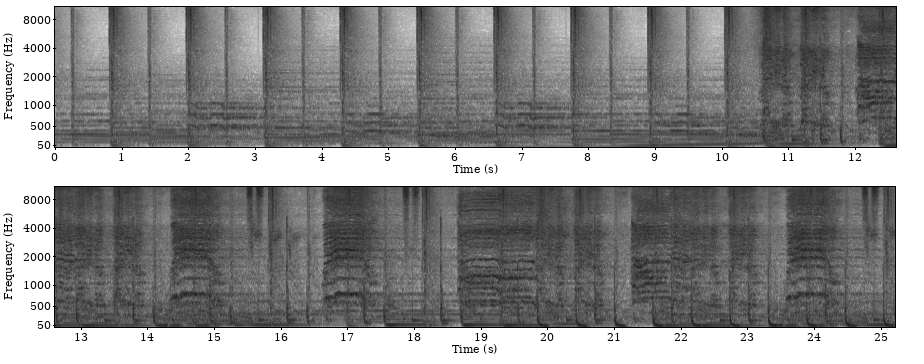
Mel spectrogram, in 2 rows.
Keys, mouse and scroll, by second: 0.0-0.4 typing, 1.8-4.2 drag, 15.0 middle click, 16.4-17.9 scroll down 1, 17.9-18.8 click, 18.9 middle click, 20.2-21.2 drag.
